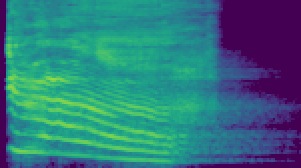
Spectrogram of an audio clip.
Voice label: Ability Throw, Barks; Warframe; Corpus Lich; Persona C

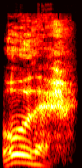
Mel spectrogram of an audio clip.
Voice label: Horse Stop Walk Adult; Duviri

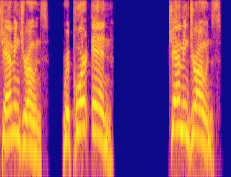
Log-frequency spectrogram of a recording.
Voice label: Captain Female, drones destroyed, en; Warframe; Railjack; Crp Captain

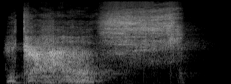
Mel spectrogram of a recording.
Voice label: Attack Knight Male, Battle; Barks; Dialog; Mendicant

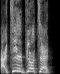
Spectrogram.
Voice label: Cover Me, Corpus Male; Warframe; Modular Corpus; Battle Barks; en

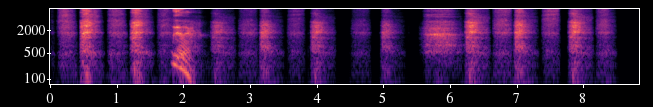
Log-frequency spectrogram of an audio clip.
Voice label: Operator Voice, en; Warframe; Entrati Lab Quest; Full Quest

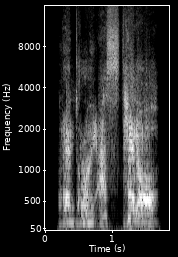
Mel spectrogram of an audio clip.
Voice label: Attack Grineer Male; Warframe; Battle Barks

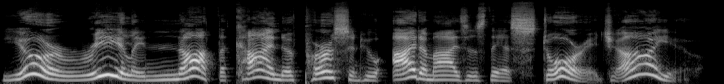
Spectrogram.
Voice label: Remind Taunt; Warframe; Corpus Lich; Persona D

